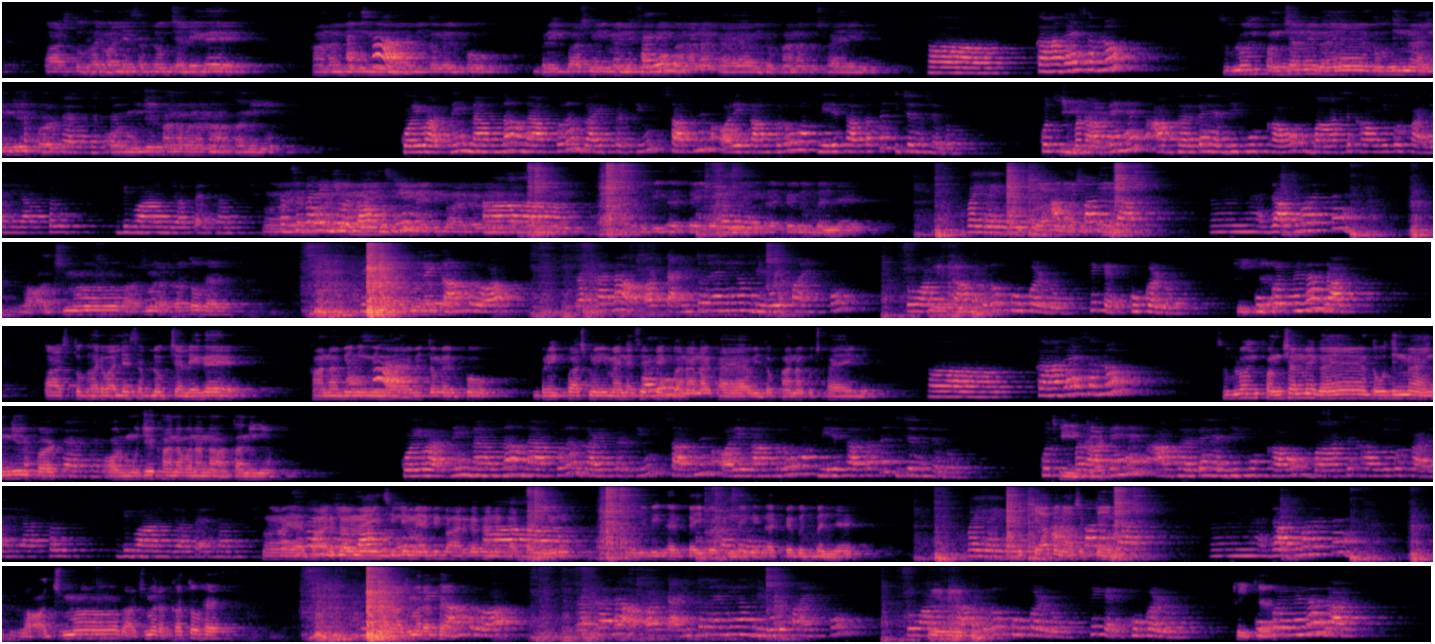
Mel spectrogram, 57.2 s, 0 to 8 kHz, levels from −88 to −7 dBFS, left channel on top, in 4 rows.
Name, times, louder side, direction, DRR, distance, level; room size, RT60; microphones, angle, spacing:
voice 1, 0.4-2.4 3.1-4.9 5.3-8.7 12.2-14.9 15.3-17.1 24.9-25.4 31.2-34.3 34.8-37.2 38.8-39.8 43.0-45.1 46.7-47.5 52.2-52.6 55.2-55.7, right 3 dB, 60° right, 7 dB, 0.4 m, -34 dB
voice 2, 3.4-4.0 6.4-6.7 9.3-10.0 10.3-11.2 14.7-15.5 18.3-23.9 24.7-29.3 29.8-30.9 31.4-32.8 33.4-34.3 35.7-36.2 38.2-40.0 40.7-42.1 46.5-46.8 47.1-48.0 48.7-51.3 52.0-53.6 53.8-54.7 55.5-56.4, left 1 dB, 30° left, -1 dB, 0.6 m, -33 dB
sound 1, 33.8-34.1 34.5-35.0 35.6-36.9 37.7-40.0 41.1-41.2 41.4-41.5 42.1-42.9 43.4-44.0 44.5-44.9 45.2-45.6 45.9-46.9 47.8-50.8 51.7-52.8, equal, 15° right, 0.8 m, -34 dB
4.7 x 2.7 x 2.4 m, 0.94 s
head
